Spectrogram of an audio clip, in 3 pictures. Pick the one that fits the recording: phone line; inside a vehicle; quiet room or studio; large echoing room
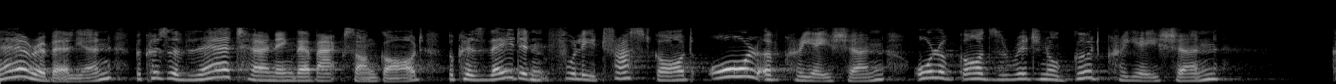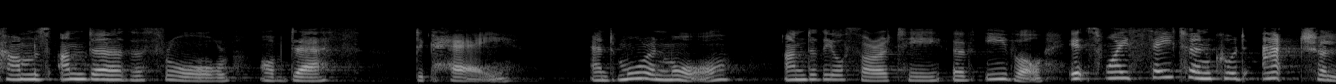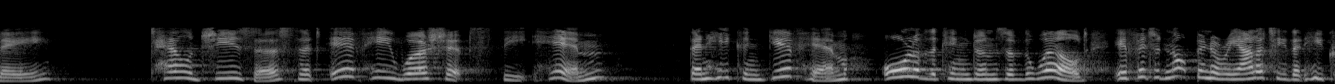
large echoing room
